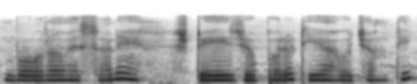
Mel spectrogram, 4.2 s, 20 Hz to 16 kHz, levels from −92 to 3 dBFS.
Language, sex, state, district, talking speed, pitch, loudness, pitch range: Odia, male, Odisha, Nuapada, 85 wpm, 210 Hz, -15 LUFS, 205-220 Hz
